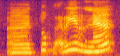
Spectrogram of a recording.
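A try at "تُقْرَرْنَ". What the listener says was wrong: Bukan. Ibu tadi bilang tukrir. Harusnya bukan rir, tapi fathah.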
